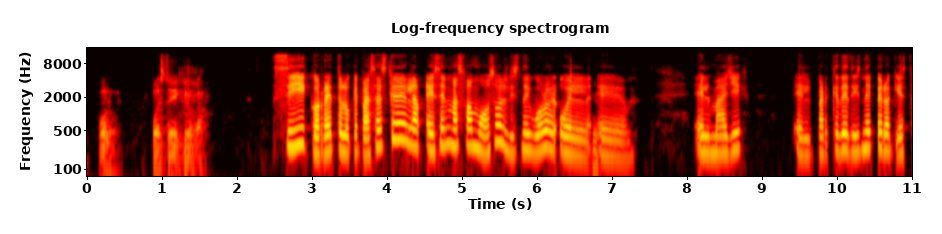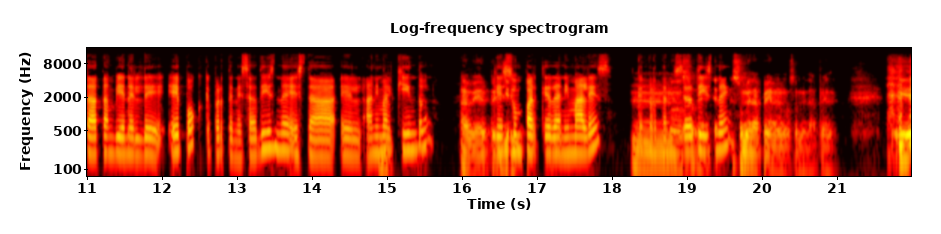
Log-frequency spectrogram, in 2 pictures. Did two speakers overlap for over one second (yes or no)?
yes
